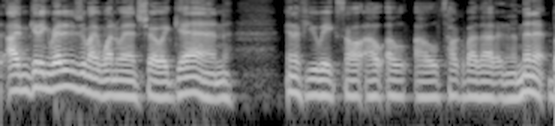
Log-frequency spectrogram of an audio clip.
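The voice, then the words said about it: Hoarse, strained voice. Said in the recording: “My voice is a little bit shot. I've been screaming on stage forever.”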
